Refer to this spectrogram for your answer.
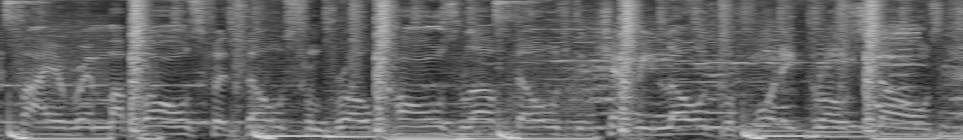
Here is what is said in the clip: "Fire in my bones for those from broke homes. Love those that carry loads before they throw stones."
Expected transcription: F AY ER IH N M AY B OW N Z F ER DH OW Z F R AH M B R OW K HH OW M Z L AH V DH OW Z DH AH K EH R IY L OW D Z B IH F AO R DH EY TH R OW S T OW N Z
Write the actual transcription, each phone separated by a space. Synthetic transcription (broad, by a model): F AY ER IH N M AY B OW N Z F ER DH OW Z F R AH M B R OW K HH OW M Z L AH V DH OW Z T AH K EH R IY L OW D Z B IH F AO R DH EY TH R OW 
